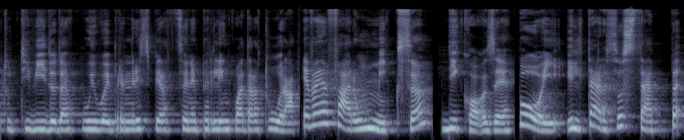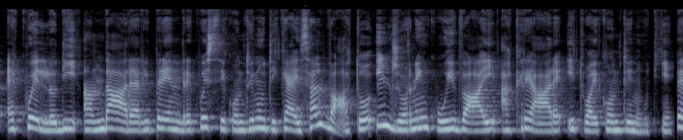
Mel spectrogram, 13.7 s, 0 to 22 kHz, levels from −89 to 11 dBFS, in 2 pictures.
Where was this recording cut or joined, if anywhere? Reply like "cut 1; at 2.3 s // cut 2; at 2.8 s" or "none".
none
